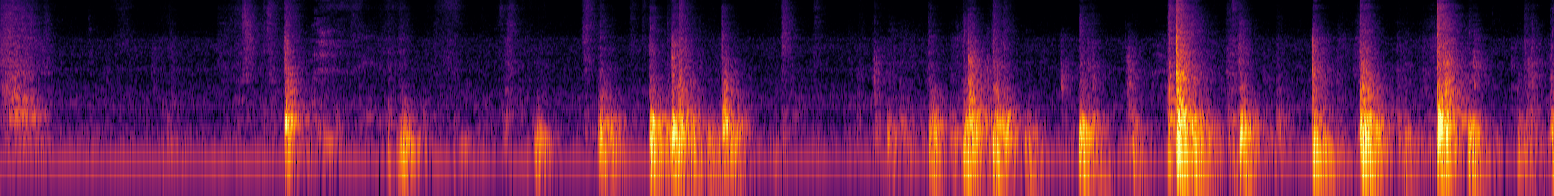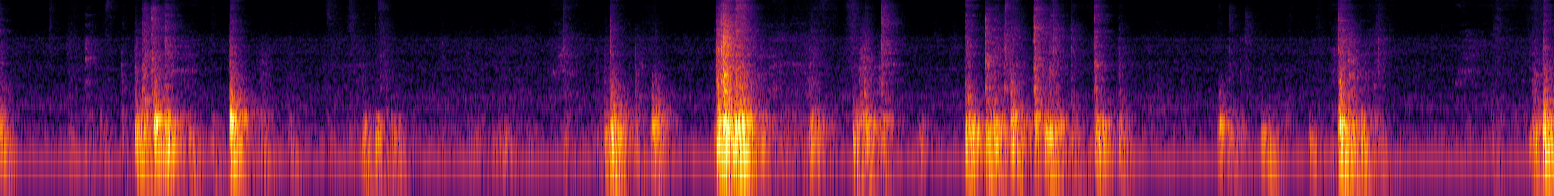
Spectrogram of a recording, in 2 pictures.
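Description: White kitchen wall cabinet knocking and bumping against the wall as it is lifted and worked onto its hanging brackets: a long run of irregular knocks and thumps.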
